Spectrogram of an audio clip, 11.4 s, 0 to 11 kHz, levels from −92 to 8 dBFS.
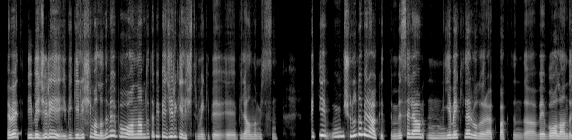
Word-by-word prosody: Evet, 255 +6 +5 0.2
bir 225 -1 -1
beceri, 235 -6 +2
bir 210 - -5
gelişim 220 +7 -2
alanı 215 - 0
ve 370 -2 +2
bu 310 - -2
anlamda 240 +2 +2
da - - -5
bir 325 -1 -3
beceri 310 0 +1
geliştirme 190 - -5
gibi, 155 0 -10
eee, 145 0 -5
planlamışsın. 155 -1 -7 0.6
Peki, 380 +6 +2
ımm, 315 +3 -1
şunu 345 +1 +1
da - - +7
merak 245 - +3
ettim: 175 -1 -8
Mesela, 255 +5 +2
ımm, 185 -1 -7
yemekler 225 +6 +1
olarak 170 -7 -2
baktığında 140 -4 -6
ve 165 0 -1
bu 180 - 0
alanda 175 -1 +2
210 Hz, 155 wpm, -21 LUFS, 165-260 Hz, 0.6 s, da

